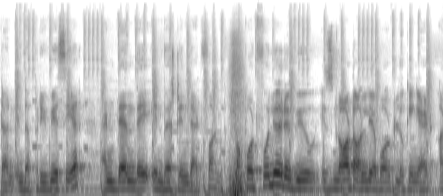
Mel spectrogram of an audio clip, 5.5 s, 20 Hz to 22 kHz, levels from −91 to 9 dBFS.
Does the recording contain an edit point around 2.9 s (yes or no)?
yes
